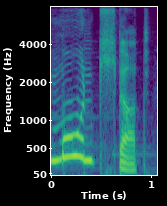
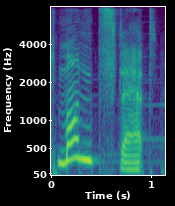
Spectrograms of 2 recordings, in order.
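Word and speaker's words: Mondstadt: It's technically Monstat, not Monstat.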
